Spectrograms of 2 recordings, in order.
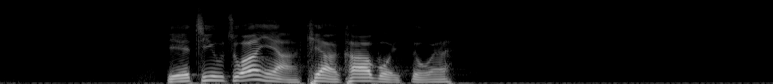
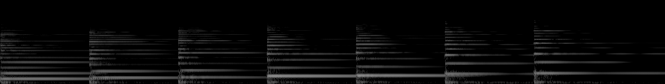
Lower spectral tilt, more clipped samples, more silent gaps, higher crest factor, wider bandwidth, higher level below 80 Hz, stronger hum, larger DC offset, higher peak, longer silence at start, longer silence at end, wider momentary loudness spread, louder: first, -8 dB/octave vs -4.5 dB/octave; neither; neither; about the same, 20 dB vs 16 dB; first, 11.5 kHz vs 9.2 kHz; first, -44 dBFS vs -68 dBFS; neither; neither; first, -8 dBFS vs -28 dBFS; first, 1.7 s vs 0 s; first, 3.2 s vs 0 s; second, 11 LU vs 15 LU; first, -25 LUFS vs -42 LUFS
